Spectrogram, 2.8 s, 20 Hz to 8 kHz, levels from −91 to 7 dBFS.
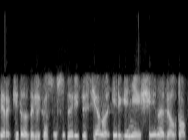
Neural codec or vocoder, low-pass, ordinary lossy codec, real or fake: none; 7.2 kHz; MP3, 64 kbps; real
